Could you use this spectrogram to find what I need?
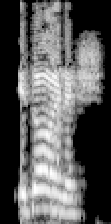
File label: "Italian", Irish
